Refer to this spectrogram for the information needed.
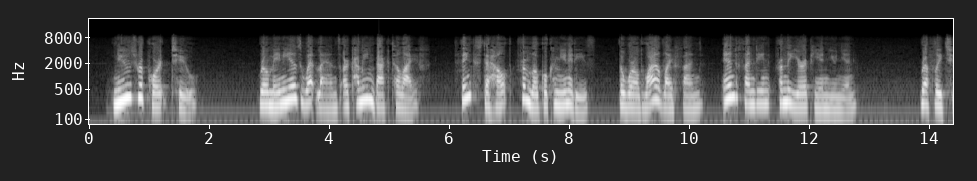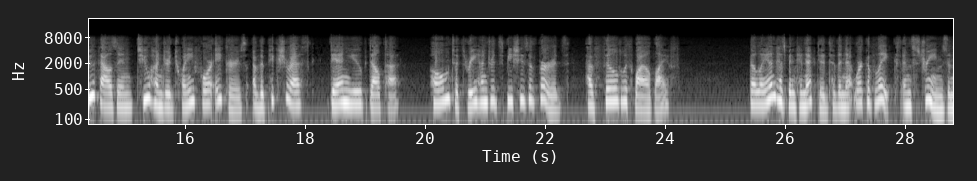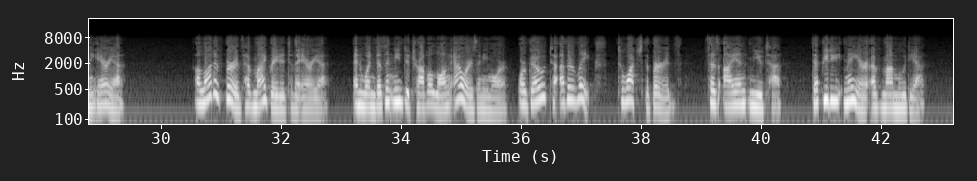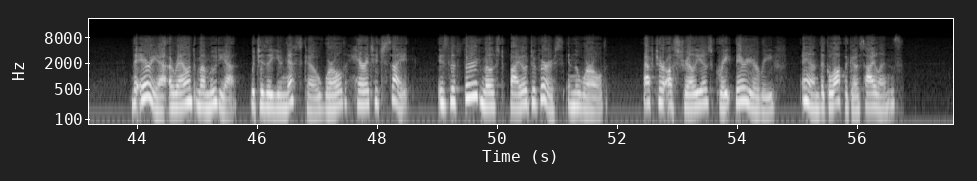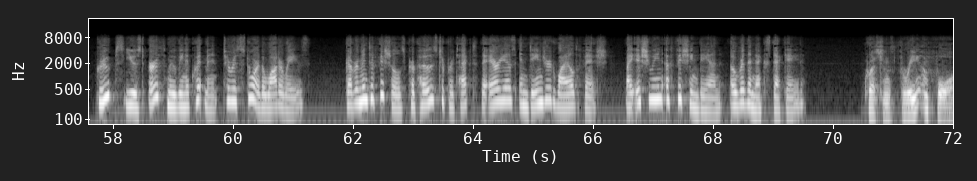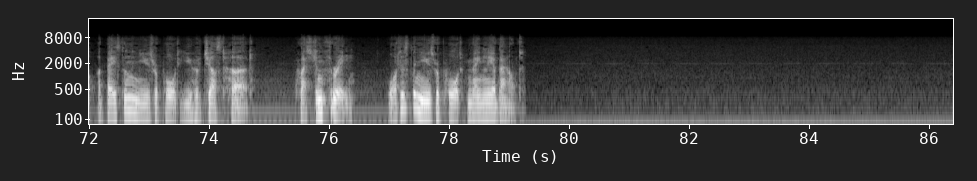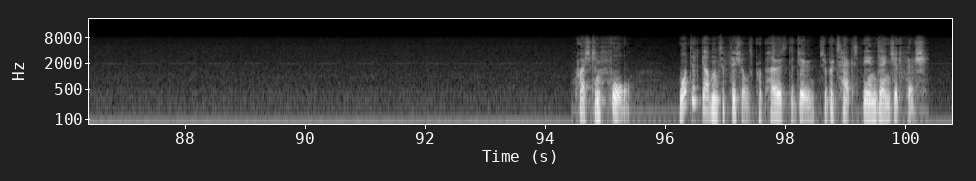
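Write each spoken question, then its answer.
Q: What is the news report mainly about?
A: The restoration of Romania's wetlands in the Danube Delta

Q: What did government officials propose to do to protect the endangered fish?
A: Issue a fishing ban over the next decade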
